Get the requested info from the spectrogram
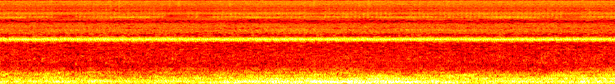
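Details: A continuous insect chorus: an even, sustained high trill with a thinner, higher shimmer above it, over constant low-pitched ambient rumble that swells slightly midway.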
